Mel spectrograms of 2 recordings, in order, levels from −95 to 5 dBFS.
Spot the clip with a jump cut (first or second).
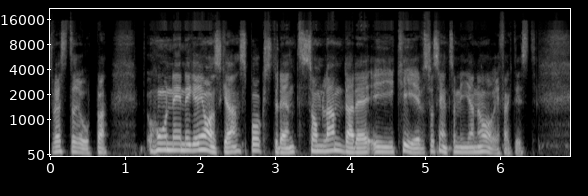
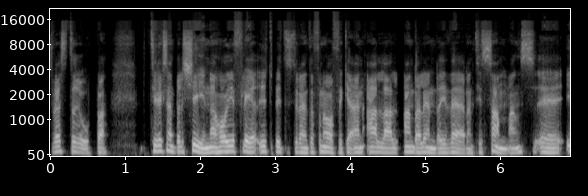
first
